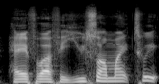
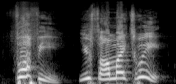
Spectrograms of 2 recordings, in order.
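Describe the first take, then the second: First: It is said quietly and toned down. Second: It is said louder, but not excited.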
